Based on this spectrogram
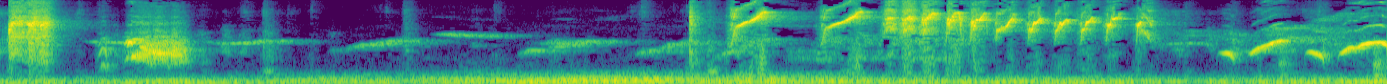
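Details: Caged decoy white-rumped shama singing to lure and challenge other birds: scattered thin whistles, then a burst of rapid repeated sharp notes and slurred rising whistles, with a low hum behind.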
